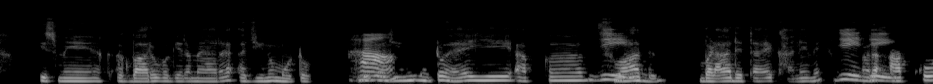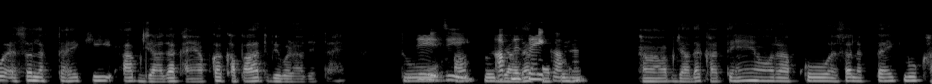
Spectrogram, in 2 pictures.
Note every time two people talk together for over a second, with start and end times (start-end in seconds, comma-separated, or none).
13.4-15.1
